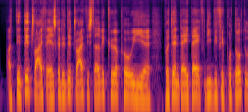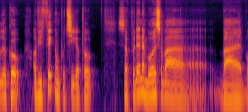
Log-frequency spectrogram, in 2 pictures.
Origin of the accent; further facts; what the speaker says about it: Snekkersten, Capital Region of Denmark, Denmark; Og så starter vi egentlig op i Helsingør, hvor jeg er fra. Jeg er fra Snekkersten.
